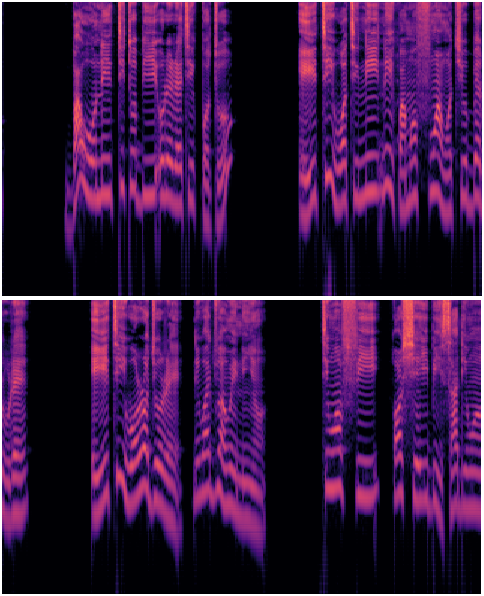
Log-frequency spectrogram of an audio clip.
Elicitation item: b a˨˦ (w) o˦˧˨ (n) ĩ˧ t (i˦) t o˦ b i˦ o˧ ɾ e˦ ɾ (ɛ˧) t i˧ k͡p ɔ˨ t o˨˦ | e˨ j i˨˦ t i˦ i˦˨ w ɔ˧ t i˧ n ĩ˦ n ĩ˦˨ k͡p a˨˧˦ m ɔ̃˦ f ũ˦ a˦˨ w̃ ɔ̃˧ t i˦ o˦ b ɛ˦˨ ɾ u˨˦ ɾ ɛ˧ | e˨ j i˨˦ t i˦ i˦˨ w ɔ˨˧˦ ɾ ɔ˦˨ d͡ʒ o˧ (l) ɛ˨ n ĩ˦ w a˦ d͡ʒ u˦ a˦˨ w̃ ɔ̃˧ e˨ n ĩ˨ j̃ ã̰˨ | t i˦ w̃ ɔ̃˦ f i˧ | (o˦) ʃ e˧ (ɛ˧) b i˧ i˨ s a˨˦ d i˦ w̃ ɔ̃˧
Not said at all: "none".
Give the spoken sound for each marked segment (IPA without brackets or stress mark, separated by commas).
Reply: w, n, i˦, ɛ˧, ɾ, ɔ˦, i˧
